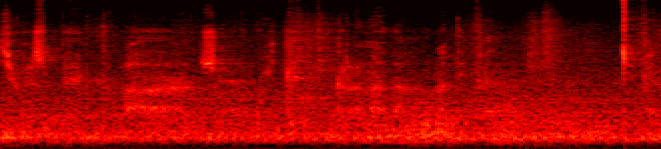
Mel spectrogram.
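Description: Faint whispered speech close to the microphone, in short broken phrases, with a brief click near the end.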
